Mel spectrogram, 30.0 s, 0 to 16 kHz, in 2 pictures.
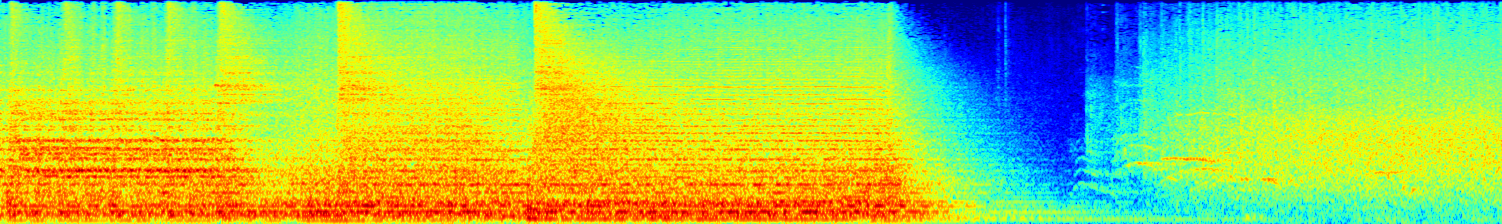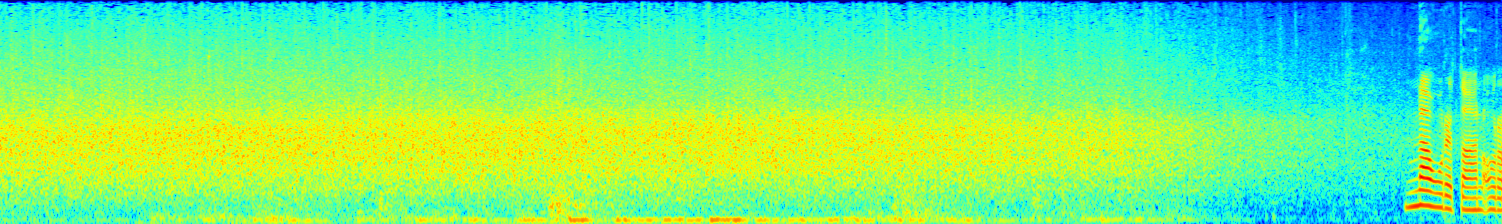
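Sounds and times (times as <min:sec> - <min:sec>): audience applauding: 0:10.8 - 0:29.8.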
